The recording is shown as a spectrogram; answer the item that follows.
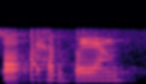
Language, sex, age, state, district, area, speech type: Bodo, female, 30-45, Assam, Kokrajhar, rural, conversation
